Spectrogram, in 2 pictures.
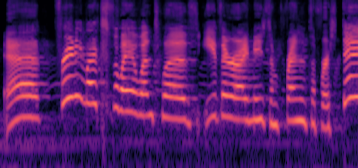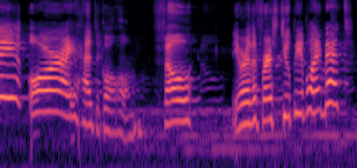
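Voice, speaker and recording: A woman's voice: extremely high pitch, very animated, moderate pace, pushed and bright, heavily acted. A woman voicing a plucky young female adventurer in a tabletop roleplay, with a casual, offhand manner.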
